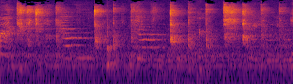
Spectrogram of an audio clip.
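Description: Mouth beatboxing: a loose rhythm of sharp hissing hi-hat and snare-like strokes, about three or four a second, mixed with short hummed or voiced tones.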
